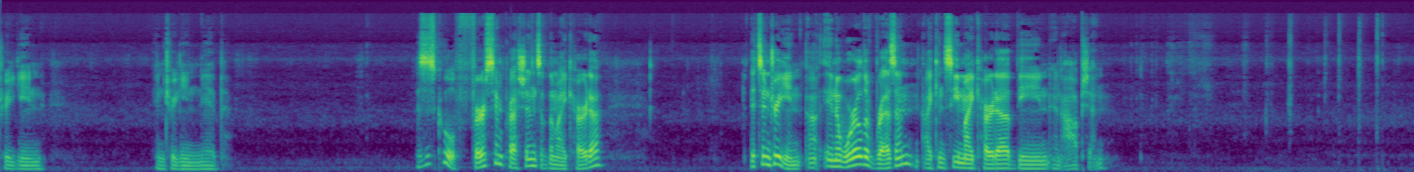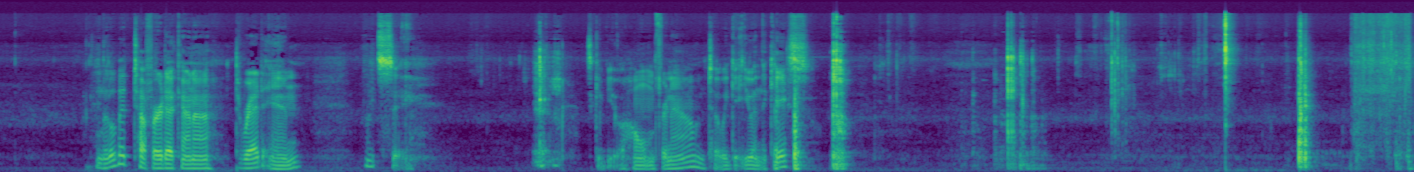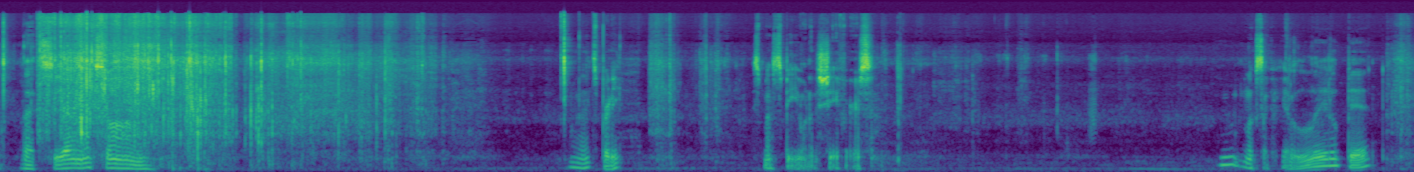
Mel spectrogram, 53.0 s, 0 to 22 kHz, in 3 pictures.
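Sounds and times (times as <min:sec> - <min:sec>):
packing paper crinkling: 0:34.6 - 0:41.4, 0:43.4 - 0:44.6.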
